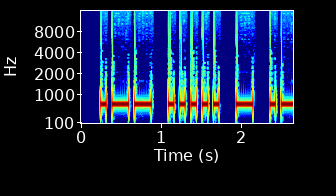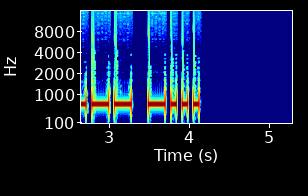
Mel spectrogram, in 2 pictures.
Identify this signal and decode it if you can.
Morse code, heard as a keyed tone, about 17 wpm, 700 Hz. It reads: W5TJB
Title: USA Callsign DE Callsign - 5 Characters - 17wpm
